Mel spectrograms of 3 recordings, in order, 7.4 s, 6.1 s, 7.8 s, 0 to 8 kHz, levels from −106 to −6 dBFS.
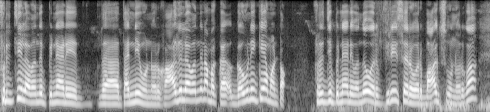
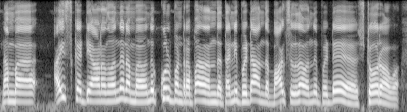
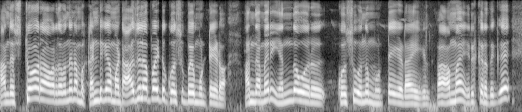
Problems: none marked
